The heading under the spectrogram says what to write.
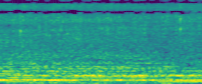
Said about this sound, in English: I don't know how many there were, but it was a pretty nice, mellow drone there, wasn't it? It was nice. I like the sound of those motorcycles. They're all harmonizing. That was cool. Barbershop Motorcycle Quartet.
